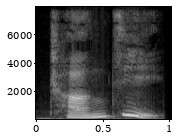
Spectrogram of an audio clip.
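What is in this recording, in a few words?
"cheng2ji4", Chinese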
